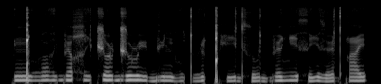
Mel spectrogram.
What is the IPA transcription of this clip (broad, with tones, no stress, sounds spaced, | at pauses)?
ŋ͡ǃ o̤˦ lˠ i̤˦ b ø˦ χ i̤˦ t͡ʃ o˦ ɭ d͡ʒ u˦ ɭ y˩˧˩ b y˦ n ɔ̤˩˧˩ tʷ i̤˩˧˩ ɭ ǃʰ i˩˧˩ d θ u˩˧˩ d b ø˦ ʎ i˦ θ i˩˧˩ ð ø˩˧˩ d q e˦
